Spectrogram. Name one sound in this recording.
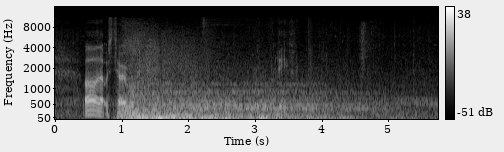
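A fire bursts up with a deep, roaring whoosh that slowly dies away.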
